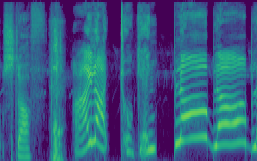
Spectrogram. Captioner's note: snorts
